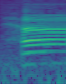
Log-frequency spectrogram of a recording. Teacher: حاج میں مد لازم ہوگا، حرف مد کے بعد والے حرف پر تشدید ہے، اس لیے مد لازم ہوگا۔ مد لازم کو 4 الف 5 الف کے برابر کھینچ پر پڑھیں۔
